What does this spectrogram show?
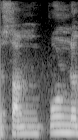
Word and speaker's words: संपूर्ण: तो संपूर्ण बोलते हैं, संपूर्ण। तो यहाँ पे संपूर्ण बोल रहे हैं तो ऐसा लग रहा है कि हमारा म का उच्चारण हो रहा है।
